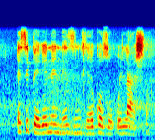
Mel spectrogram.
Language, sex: Zulu, female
